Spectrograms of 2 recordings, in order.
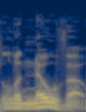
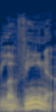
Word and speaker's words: Lenovo: was telling you about how were you pronouncing them by the way it's Lenovo what were you saying you know I I think you were saying like Lavino or something oh yeah but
